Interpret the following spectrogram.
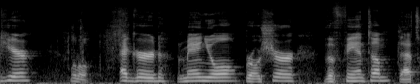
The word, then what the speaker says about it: Egard: I have said Egard in previous videos, but I believe it is pronounced Egard, kind of like Edgar, but Egard.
